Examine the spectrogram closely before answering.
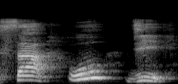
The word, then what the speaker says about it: saúde: Na palavra saída nós temos sa-i-da, na palavra saúde, sa-u-de. E você percebe que também tem um acento agudo e o U ele fica isolado em uma sílaba, tá bom? O U fica isolado numa sílaba, ou seja, sa-u-de. O U fica separado do A.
